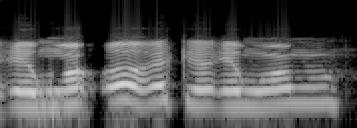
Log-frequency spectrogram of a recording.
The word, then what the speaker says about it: Enwonwu: No, the other name you just pronounced here. Is M1. Okay, Okibo. Okay, Enwonwu.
